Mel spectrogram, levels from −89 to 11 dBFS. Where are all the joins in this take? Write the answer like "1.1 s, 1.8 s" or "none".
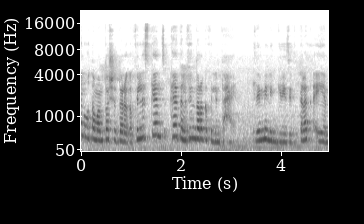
3.4 s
